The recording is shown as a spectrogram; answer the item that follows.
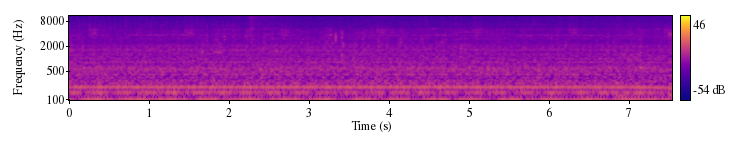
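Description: A powerful, fairly fast tractor idles loud and close, a steady low diesel rumble running without a break and with no voices over it.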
